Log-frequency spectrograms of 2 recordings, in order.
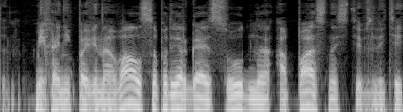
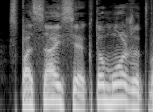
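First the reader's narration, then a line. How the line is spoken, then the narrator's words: Panicked crowd yelling. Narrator (Russian): вопили одни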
